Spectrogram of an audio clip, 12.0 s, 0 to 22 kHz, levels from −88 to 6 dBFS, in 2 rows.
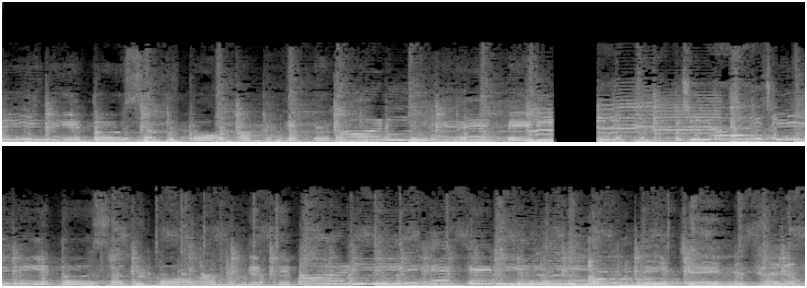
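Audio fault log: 4.13–4.46 s, playback stall: the sound cuts out mid-flow for about 336 ms and then resumes. The silent gap most likely comes from the player's buffer running dry or its output thread being blocked, so nothing reached the output until it recovered.
4.46–5.81 s, catch-up at higher speed: immediately after the gap, playback runs at 1.25 times normal speed, raising pitch by roughly four semitones. The player is resampling its backlog to recover lost time, then drops back to normal rate and pitch.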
